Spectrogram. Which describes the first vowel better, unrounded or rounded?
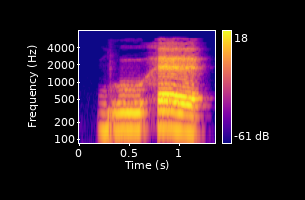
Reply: rounded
